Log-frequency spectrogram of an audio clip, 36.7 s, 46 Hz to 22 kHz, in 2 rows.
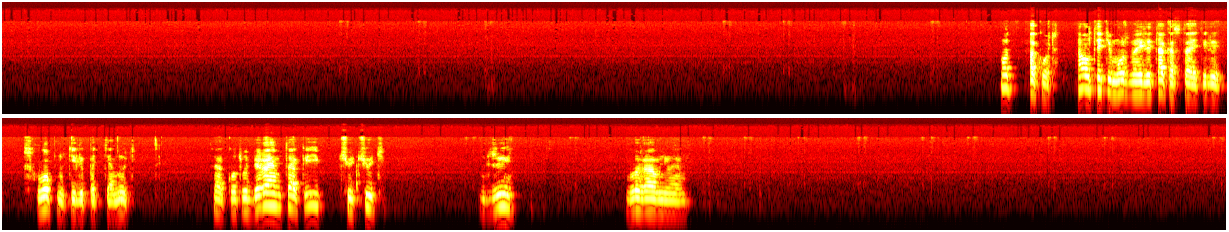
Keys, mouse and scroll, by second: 13.3-13.9 scroll down 2, 13.9 click, 13.9-14.2 scroll down 1, 14.6 middle click, 16.6 middle click, 17.9-19.6 scroll up 1, 19.6 click, 20.9 middle click, 26.0 click, 26.0 g, 26.4 g, 27.9 click, 28.3 g, 29.6 click, 29.8 g, 31.4 click, 31.6 g, 32.9 click, 33.3 g, 35.1 click, 35.6 g.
